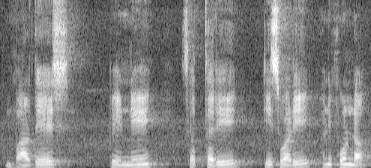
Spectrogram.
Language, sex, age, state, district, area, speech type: Goan Konkani, male, 45-60, Goa, Bardez, rural, spontaneous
